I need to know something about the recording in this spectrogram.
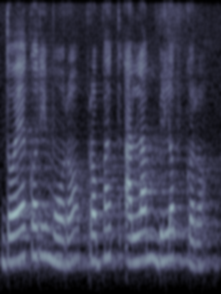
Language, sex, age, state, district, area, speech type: Odia, female, 18-30, Odisha, Nayagarh, rural, read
